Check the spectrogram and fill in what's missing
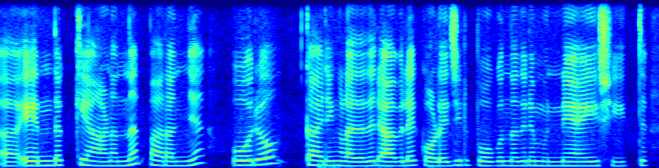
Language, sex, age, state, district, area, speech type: Malayalam, female, 18-30, Kerala, Thiruvananthapuram, urban, spontaneous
